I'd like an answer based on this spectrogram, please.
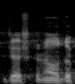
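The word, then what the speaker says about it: Coşkunoğlu: My name is from Turkey. Coşkun oldu, correct pronunciation.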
